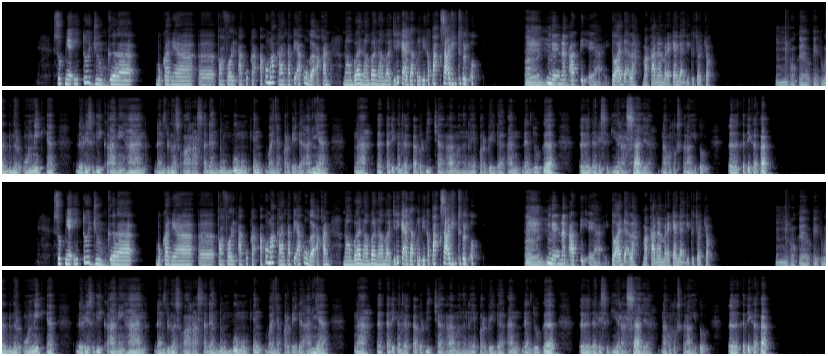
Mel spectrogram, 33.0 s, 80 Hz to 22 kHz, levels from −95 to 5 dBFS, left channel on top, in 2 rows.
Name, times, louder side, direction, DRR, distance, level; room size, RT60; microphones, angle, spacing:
voice 1, 1.0-2.6 3.1-6.5 6.8-9.4 10.5-14.1, right 1 dB, 20° right, 6 dB, 0.5 m, -25 dB
voice 2, 10.4-11.4 15.5-17.5 17.9-23.0 23.5-27.5 28.0-30.5 31.0-31.7, equal, 15° left, -2 dB, 3.0 m, -28 dB
7.0 x 5.9 x 3.8 m, 0.25 s
head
